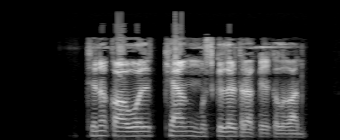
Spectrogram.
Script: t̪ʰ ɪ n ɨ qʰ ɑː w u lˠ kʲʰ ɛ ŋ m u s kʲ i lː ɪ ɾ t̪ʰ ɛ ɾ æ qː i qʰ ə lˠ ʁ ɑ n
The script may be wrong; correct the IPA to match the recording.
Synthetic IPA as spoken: t̪ʰ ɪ n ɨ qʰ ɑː w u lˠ kʲʰ ɛ ŋ m u s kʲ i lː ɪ ɾ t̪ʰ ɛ ɾ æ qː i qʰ ə lˠ ʁ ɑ n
